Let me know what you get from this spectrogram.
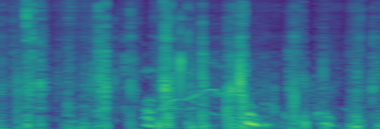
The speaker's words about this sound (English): That's paper getting tossed around because I'm studying.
